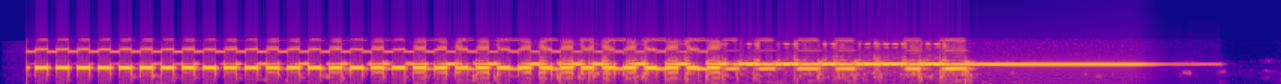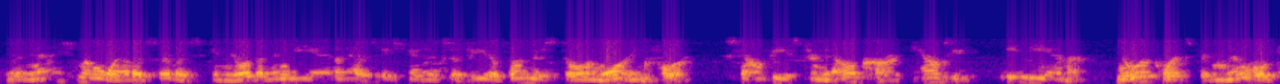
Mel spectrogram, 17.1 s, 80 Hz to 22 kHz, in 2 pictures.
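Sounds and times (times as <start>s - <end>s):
rapid electronic beeping: 0.2s - 6.5s
steady warning alarm tone: 0.2s - 8.2s.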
